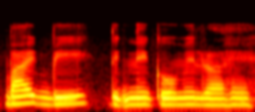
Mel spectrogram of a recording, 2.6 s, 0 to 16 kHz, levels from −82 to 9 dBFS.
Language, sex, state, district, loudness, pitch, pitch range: Hindi, female, Arunachal Pradesh, Longding, -15 LUFS, 180 Hz, 175-200 Hz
